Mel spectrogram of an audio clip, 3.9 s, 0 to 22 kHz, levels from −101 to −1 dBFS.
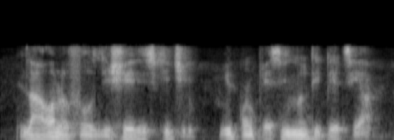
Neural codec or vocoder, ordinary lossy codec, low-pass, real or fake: codec, 24 kHz, 1 kbps, SNAC; AAC, 48 kbps; 5.4 kHz; fake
